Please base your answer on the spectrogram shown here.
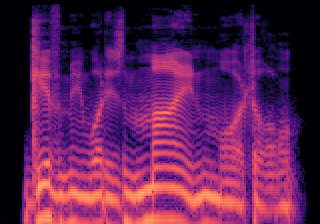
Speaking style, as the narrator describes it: Ethneu snarled

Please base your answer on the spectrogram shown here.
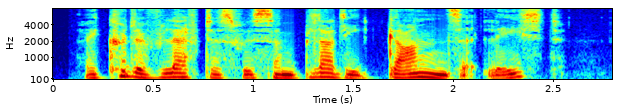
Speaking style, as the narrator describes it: grumbled Leela

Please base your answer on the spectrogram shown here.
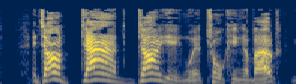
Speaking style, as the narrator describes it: yelled George

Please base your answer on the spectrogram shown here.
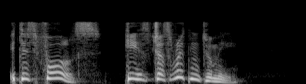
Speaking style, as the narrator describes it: She had even the imprudence to exclaim

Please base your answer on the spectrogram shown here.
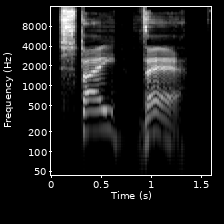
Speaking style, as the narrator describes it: Vimes bellowed

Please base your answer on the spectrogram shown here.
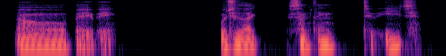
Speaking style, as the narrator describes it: She whispers

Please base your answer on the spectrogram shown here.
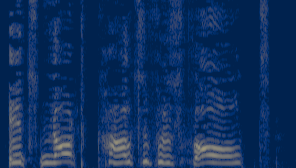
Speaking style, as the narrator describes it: Sophie yelled

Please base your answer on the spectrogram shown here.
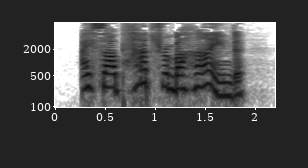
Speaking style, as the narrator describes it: I gasped

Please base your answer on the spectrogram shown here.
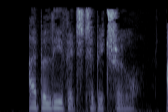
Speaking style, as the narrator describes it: I said quietly

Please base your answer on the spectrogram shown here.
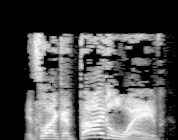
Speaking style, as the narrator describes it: one of his men yelled

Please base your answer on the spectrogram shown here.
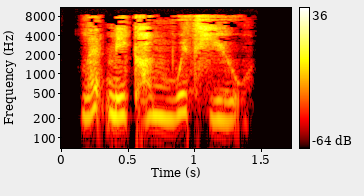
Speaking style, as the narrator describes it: I whispered urgently

